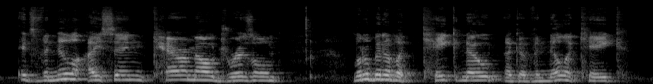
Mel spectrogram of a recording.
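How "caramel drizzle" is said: usual speaking voice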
